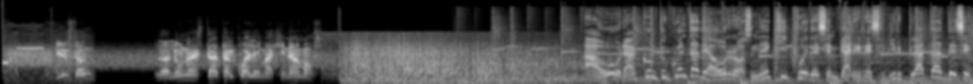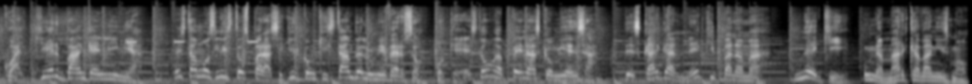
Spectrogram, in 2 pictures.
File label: Spanish Latin American promos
